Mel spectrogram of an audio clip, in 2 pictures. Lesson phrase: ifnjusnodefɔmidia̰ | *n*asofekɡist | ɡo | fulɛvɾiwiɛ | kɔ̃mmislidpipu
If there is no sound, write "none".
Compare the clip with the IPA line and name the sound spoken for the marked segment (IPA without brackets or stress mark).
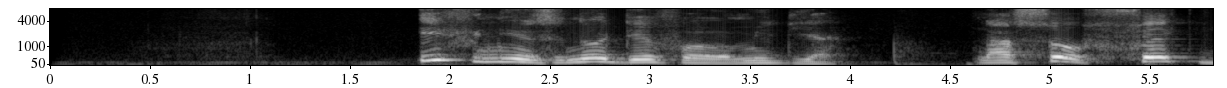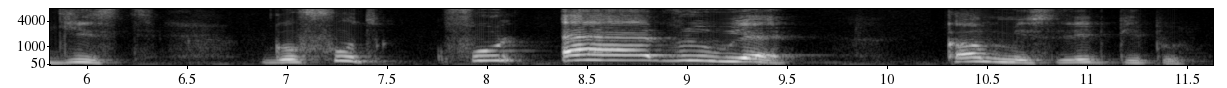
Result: n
